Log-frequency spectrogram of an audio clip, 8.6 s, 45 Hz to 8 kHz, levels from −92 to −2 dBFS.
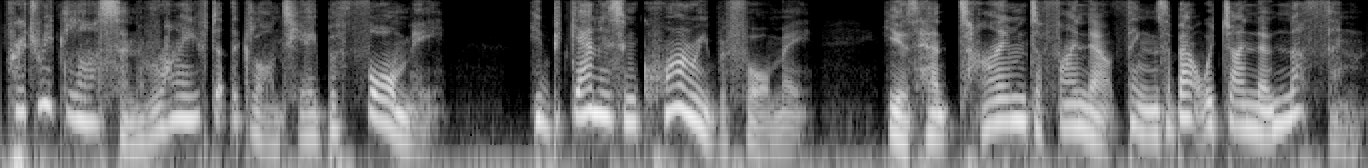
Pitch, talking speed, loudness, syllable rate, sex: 155 Hz, 190 wpm, -22 LUFS, 5.3 syllables/s, male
